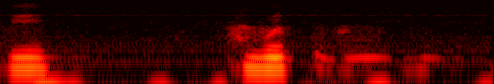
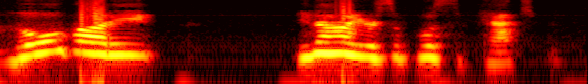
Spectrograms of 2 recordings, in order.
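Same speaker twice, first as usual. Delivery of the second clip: excited; 8 semitones higher, 9 dB louder, faster than usual. Real, not acted. Excited storytelling, rising energy.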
